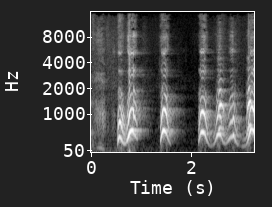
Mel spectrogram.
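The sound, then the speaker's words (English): A person imitates a dog barking at a real dog, voicing loud, wavering woofs in short bursts: one bark, a pause, another, then a quick run of three yaps. No other voices. “We gonna bark at the dog.”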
